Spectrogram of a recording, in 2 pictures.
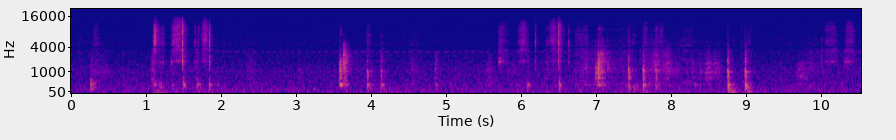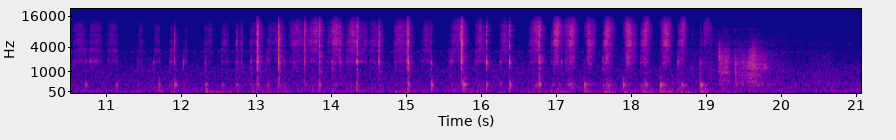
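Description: A paintbrush scratches and taps on paper.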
